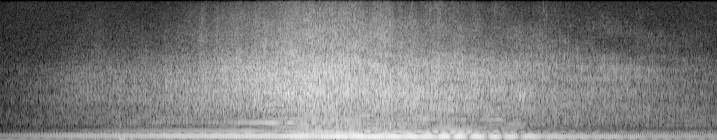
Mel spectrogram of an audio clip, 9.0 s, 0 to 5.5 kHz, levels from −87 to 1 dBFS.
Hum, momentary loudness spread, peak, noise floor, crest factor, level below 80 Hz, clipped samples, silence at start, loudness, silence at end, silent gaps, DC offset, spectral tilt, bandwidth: none; 22 LU; 0 dBFS; -38 dBFS; 12 dB; -16 dBFS; under 0.1%; 0.5 s; -10 LUFS; 0.05 s; none; 0.8%; -7.5 dB/octave; 5.4 kHz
